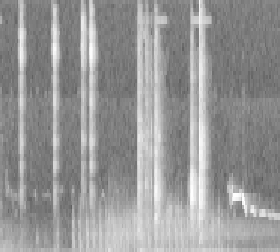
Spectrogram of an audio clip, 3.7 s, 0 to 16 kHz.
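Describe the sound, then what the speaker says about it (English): MP40 submachine gun fire in the World War II strategy game Combat Mission, quiet distant bursts of rapid shots crackling over a low battlefield rumble, with a faint high whistle near the end. "it's not machine gun, it's just an MP4"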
